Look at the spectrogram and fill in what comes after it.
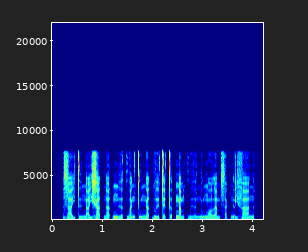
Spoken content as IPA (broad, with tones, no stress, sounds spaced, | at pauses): z a˨˩ j t̪ ɨ˨˩ ŋ a̰˧˥ j ɣ a˨˩ t̚ n a˦˥ t̚ ŋ ɨ˨˦ ə̯ k w a̰˧˨ ŋ t̪ ṵ˧˨ ŋ a˦˥ t̚ v ɨ̰˧˥ t̪ ɛ̰˧˨ t̪ ə˦˥ p̚ ŋ a̰˧˨ m k w ɨ˧˩ ə̯ n ṵ˧˥ ŋ ɔ˨˦ l a˨˩ m s a˨˩ k̚ n ə̰˧˥ j v a˧ n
